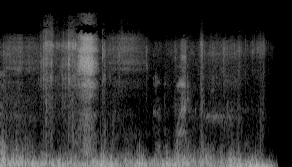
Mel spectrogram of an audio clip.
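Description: Steady low rumble of wind buffeting the microphone outdoors, with brief indistinct voices.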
